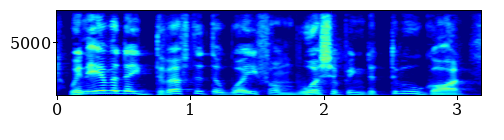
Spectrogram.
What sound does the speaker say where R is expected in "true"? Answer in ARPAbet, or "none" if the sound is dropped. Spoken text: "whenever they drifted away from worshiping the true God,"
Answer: R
